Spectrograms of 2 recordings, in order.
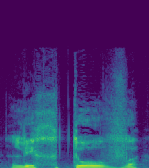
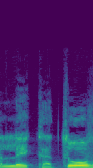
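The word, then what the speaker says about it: לכתוב: числе в классическом иврите, вместо «ле» произносится «ли» предлог, правда? Я произношу «ухафец лихтов асфарим». Срабатывают правила, которые до сих пор в классическом иврите или в иврите высокого стиля актуальны. И вместо «ле катов» у нас получилось «лихтов асфарим».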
